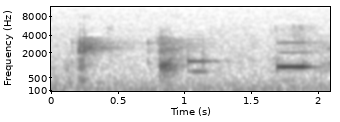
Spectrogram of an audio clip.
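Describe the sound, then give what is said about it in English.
A telephone keypad gives short electronic tones as the 5 key is pressed during a voicemail call to leave a callback number. A few brief beeps at differing pitches sound alone, with no voices. “To leave a callback number, press 5. Okay, 5.”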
